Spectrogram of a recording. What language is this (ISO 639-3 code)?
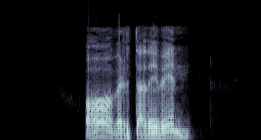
oci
